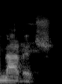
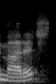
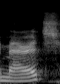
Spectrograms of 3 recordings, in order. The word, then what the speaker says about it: Marich: so i am matic thank you for correctly pronouncing it in croatian although most people know me as marich who follow my work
